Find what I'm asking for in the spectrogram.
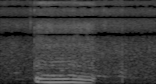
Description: Dachshund Mario snores when he sleeps :)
